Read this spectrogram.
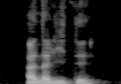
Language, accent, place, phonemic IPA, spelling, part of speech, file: French, France, Lyon, /a.na.li.te/, analité, noun, LL-Q150 (fra)-analité.wav
- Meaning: anality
